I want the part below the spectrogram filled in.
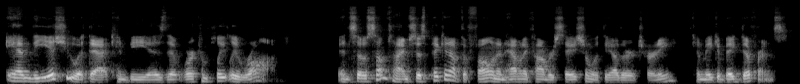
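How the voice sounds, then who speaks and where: A man's voice: medium pitch, animated, fast talker, darkish tone, slightly rough. Man giving a casual, earnest advice talk. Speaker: attorney speaking to followers. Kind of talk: casual advice vlog to camera. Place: office.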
